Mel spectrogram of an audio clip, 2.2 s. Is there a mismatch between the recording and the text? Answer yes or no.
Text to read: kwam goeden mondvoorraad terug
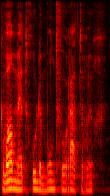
yes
